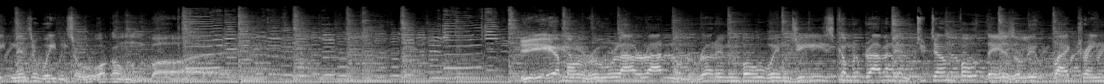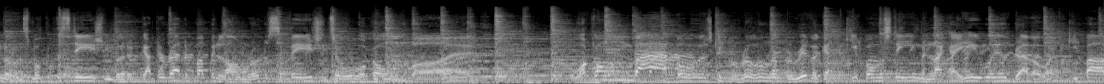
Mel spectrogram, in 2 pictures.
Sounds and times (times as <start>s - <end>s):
Music: 0.0s - 22.0s.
